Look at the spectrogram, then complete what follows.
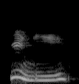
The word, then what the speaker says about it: Wan-Yi: And although I look more white than Chinese, you made sure that I had a Chinese first name, Wan-Yi, or in Chinese pronounced as Yun-Yi, to complement my very English surname.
